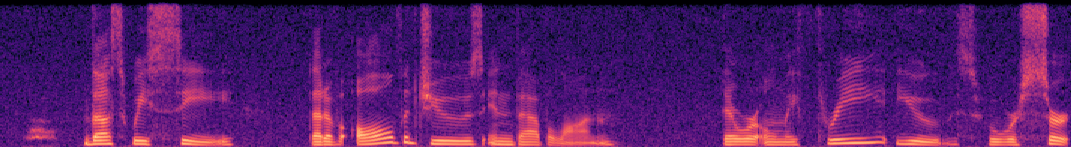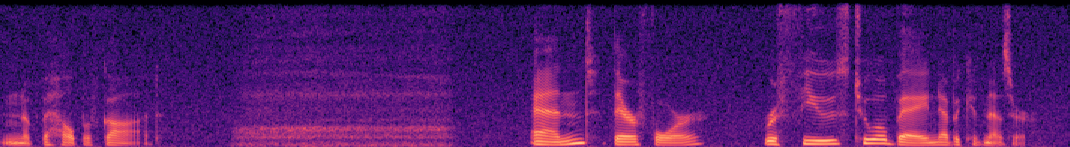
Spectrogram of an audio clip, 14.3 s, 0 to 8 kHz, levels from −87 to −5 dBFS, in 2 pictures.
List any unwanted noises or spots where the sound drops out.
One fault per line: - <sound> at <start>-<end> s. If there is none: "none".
- bark at 0.2-0.4 s
- breath at 8.7-10.2 s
